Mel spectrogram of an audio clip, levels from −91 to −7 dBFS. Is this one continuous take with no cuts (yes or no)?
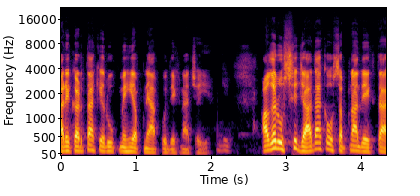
yes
